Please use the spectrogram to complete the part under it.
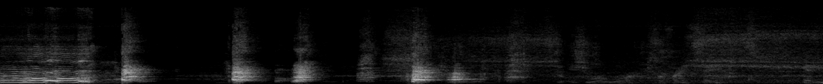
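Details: A male dog giving what is described as a Tarzan-like yelp: a wavering, yodelling harmonic cry at the start, then several short, sharp yelps and barks at irregular intervals, with people talking throughout.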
